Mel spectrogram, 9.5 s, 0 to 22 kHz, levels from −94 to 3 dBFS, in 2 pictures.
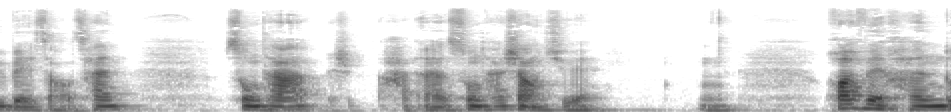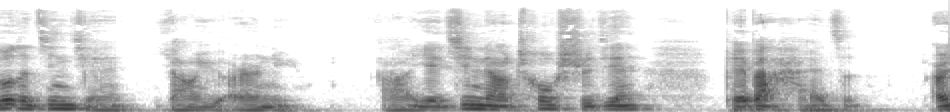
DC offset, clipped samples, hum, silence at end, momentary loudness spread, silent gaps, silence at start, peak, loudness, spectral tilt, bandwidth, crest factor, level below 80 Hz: under 0.1%; under 0.1%; none; 0 s; 19 LU; none; 0 s; -6 dBFS; -29 LUFS; -7.5 dB/octave; 15.5 kHz; 22 dB; -50 dBFS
